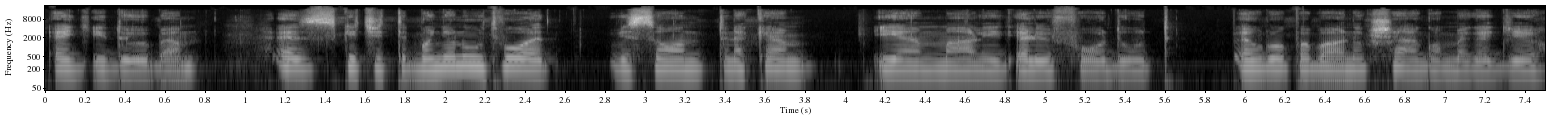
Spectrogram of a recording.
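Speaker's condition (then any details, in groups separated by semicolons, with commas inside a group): Deafness; congenital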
